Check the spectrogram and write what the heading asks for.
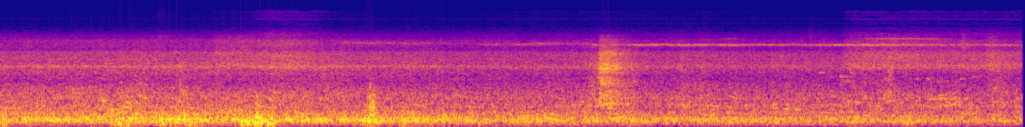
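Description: Passenger train coach heard from its open doorway, running slowly along a station platform: a steady rumble and clatter of wheels on rail, with a thin, steady high squeal from the wheels setting in about halfway as the train slows.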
